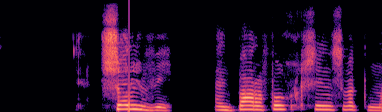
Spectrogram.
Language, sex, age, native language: Icelandic, male, 9, Icelandic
